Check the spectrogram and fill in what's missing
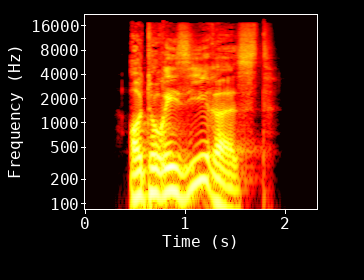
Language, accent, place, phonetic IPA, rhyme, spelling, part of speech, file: German, Germany, Berlin, [aʊ̯toʁiˈziːʁəst], -iːʁəst, autorisierest, verb, De-autorisierest.ogg
- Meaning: second-person singular subjunctive I of autorisieren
